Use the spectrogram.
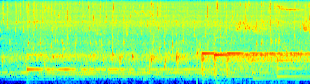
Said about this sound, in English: We've got some soft piano music in the background today. I hope you like it. Intended for massage, yoga, and meditation with water sounds. See what you think.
